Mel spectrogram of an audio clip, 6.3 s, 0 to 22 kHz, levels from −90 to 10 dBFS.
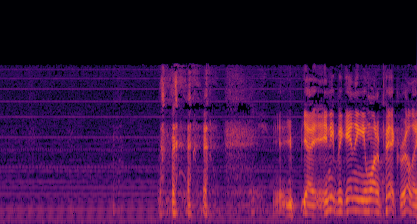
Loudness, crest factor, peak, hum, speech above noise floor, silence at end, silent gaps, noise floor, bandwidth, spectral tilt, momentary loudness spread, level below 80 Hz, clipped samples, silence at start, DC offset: -21 LUFS; 22 dB; -4 dBFS; 60 Hz at -50 dBFS; 28 dB; 0 s; none; -50 dBFS; 8 kHz; -1.5 dB/octave; 20 LU; -58 dBFS; under 0.1%; 2.35 s; under 0.1%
